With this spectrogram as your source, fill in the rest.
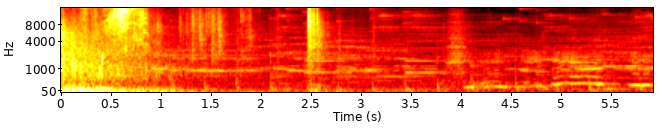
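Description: A Bombarda explosion spell in Hogwarts Legacy bursts with a loud, deep boom at the start, then a sharp crack follows and rumbling debris fades beneath a tonal game score.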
